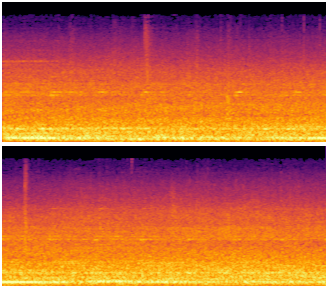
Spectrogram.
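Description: A steady, loud rumble of trains rolling past on either side, with low droning hum and faint metallic rattles and clicks running throughout without pause.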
